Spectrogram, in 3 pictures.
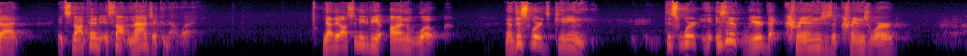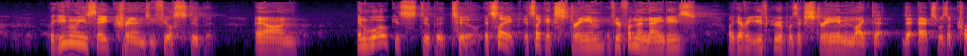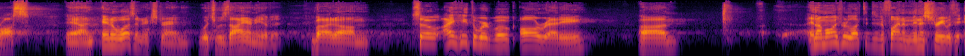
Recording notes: at the County Before Country Conference 2023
